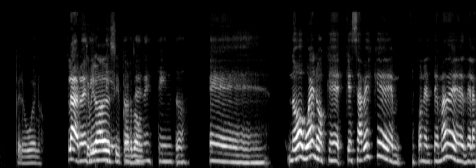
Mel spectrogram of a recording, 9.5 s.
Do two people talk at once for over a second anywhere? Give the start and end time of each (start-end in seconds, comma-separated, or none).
1.7-2.9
